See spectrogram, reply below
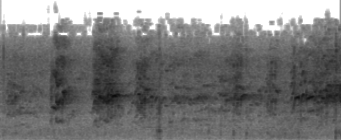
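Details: Musk lorikeets keep up thin, piercing screeches in waves as they feed in a tree one Christmas morning. A loud chorus with little pause.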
